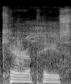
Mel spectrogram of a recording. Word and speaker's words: carapace: See, I said carapace that way because it rhymes with face.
